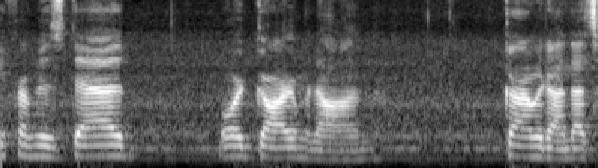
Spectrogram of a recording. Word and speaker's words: Garmadon: defend ninjago city from his dead or gargamadon garmadon that's how you say it when the film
